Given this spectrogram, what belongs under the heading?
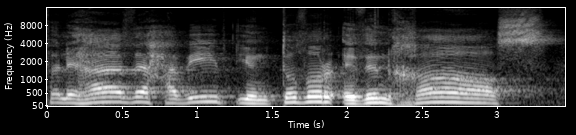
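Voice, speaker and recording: A man preaching a Muharram mourning sermon in a mourning hall. He puts questions to the gathering and swells into loud lament. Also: a little high, unhurried. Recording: echoey hall.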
